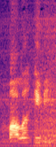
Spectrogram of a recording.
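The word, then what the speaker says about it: malihini: How many syllables? Malahini. Syllables? 4. Malahini. Okay, the word is pronounced Mala and then Hini.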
